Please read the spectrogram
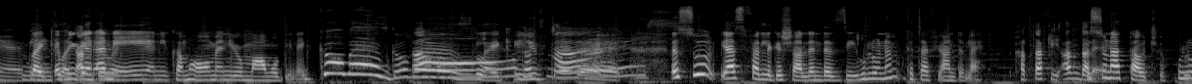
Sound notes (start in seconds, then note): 3.8 Amharic; 6.6 speaking Amharic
